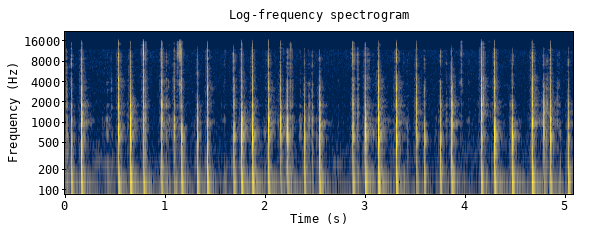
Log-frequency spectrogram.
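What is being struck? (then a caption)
Thin wooden box lid. Long nails tap rapidly on the lid of a flat, hollow cigar box made of light wood, giving about thirty short, crisp clicks in a quick, uneven rhythm. Each tap has a low, hollow knock under a brighter tick and dies away almost at once, with a brief pause midway before the tapping picks up again.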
